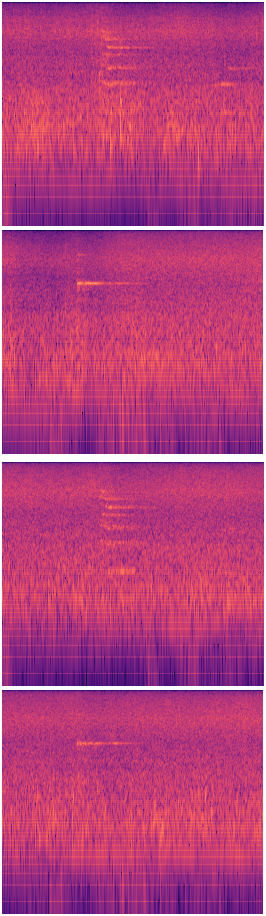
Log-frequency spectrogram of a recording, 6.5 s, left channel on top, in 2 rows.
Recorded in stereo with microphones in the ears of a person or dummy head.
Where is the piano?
50° right (ahead or behind), 2.5 m.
